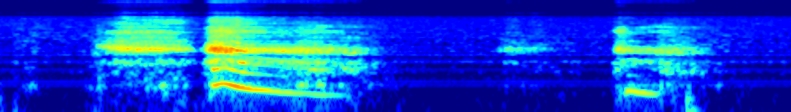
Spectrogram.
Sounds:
Sigh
